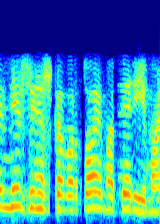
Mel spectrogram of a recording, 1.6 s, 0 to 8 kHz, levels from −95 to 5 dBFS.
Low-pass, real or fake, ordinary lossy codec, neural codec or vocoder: 7.2 kHz; fake; AAC, 16 kbps; vocoder, 22.05 kHz, 80 mel bands, Vocos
